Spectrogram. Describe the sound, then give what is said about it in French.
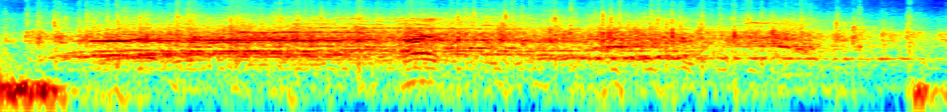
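A large audience bursts into sustained applause and cheering for Anto in a battle over who is the sexiest, loud and dense throughout, with shouts and whoops rising over the clapping. “À trois, vous faites du bruit pour Anto.”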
